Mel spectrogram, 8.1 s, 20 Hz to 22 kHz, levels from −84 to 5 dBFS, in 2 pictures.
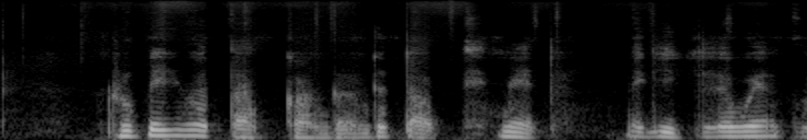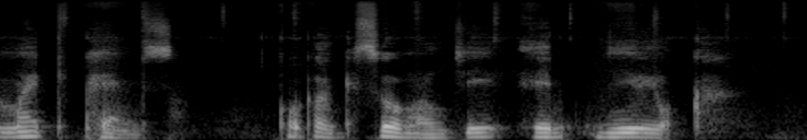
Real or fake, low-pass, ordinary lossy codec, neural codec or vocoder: fake; none; none; codec, 44.1 kHz, 2.6 kbps, DAC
